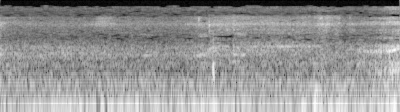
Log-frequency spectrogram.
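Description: Low steady rumble of a car heard from inside the cabin, with one faint click about a second in.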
